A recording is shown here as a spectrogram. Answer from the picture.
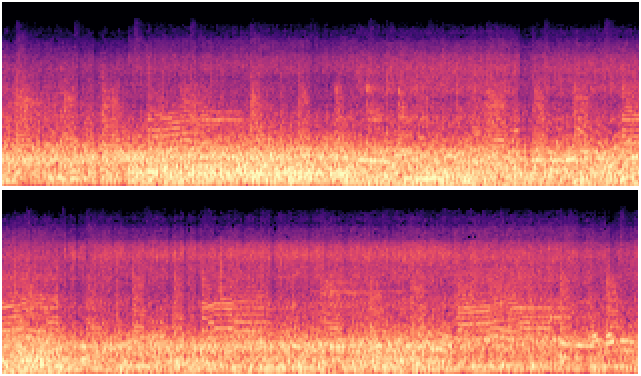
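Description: Steady rush of water from the Bigăr waterfall and its rocky forest stream, with snatches of people's voices over it.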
